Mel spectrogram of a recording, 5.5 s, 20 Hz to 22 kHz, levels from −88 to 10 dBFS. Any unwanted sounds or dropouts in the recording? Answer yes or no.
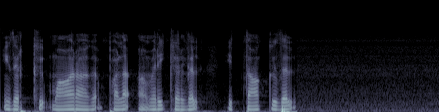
no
